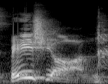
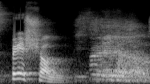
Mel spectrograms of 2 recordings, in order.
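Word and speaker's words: special: আবার সেদিন একজন বলে স্পেশিয়াল, ঠিক আছে? তো সে ডবল ভুল করছে, প্রথমে স্পেই তারপরে কি শিয়াল। তো আমরা শিয়ালের তো আগেই থেকেই কি করে দিছি? শেষ করে দিছি। তাহলে এটাকে বলতে হবে স্পেশাল, স্পেশাল, ফাইন্যান্সিয়াল, কমার্শিয়াল না কমার্শিয়াল?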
